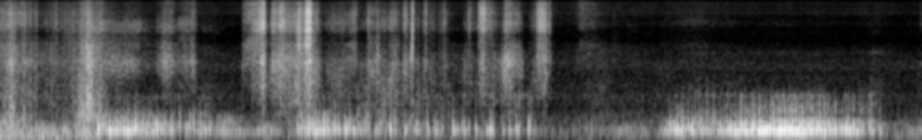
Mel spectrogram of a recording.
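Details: Coco, a male pet cat, purring after receiving his eye medicine; a low rumbling purr swells and fades, broken in the middle by sharp rustling and handling clicks, then returns loud and steady at the end.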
